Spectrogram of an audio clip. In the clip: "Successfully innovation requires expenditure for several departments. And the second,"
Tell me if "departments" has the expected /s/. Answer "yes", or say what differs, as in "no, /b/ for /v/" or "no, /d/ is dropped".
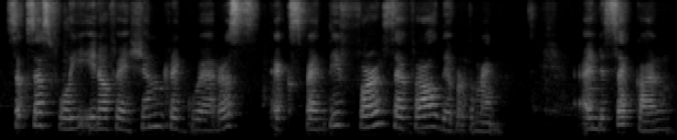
no, /s/ is dropped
